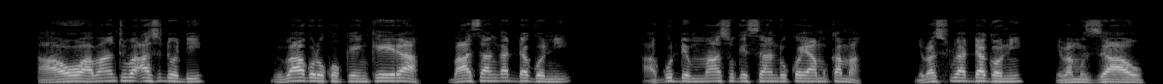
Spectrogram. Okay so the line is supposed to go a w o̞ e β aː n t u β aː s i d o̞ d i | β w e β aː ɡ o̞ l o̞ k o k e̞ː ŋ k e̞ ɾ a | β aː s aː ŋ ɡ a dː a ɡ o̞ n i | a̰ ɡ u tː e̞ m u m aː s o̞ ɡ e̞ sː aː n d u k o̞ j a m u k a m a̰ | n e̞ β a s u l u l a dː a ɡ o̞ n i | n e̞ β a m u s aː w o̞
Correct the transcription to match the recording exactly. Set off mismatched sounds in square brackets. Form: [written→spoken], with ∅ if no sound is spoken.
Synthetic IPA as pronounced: a w o̞ [e→a] β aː n t u β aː s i d o̞ d i | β w e β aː ɡ o̞ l o̞ k o k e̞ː ŋ k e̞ ɾ a | β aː s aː ŋ ɡ a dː a ɡ o̞ n i | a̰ ɡ u [tː→dː] e̞ m u m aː s o̞ ɡ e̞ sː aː n d u k o̞ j a m u k a m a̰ | n e̞ β a s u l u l a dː a ɡ o̞ n i | n e̞ β a m u [s→z] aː w o̞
